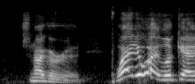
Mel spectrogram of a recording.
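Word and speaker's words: Snuggerud: No, it's you're saying it's it's snugger and I'm saying true guard, so kind of put on the R.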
